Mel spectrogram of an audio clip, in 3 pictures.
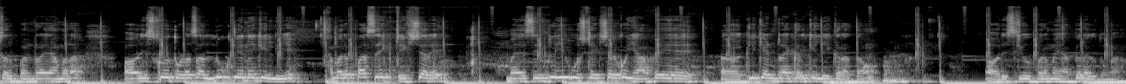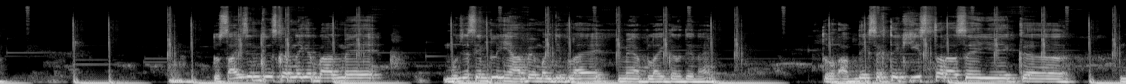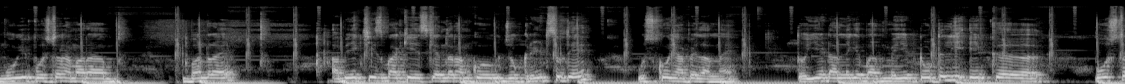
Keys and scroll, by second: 3.2 alt+Tab, 3.9 alt+Tab, 26.8 alt+Tab.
